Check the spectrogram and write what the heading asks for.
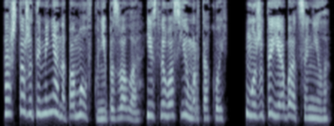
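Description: A woman voicing a brisk, sarcastic woman friend who works in the courts and lectures her friend, in a storybook reading. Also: sits high, dry recording, studio quality, pitched above the performer's own voice, close to an everyday voice. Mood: scolding.

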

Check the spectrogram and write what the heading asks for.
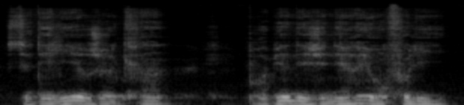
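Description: A man reading aloud, voicing a fake doctor who speaks in a grave, solemn, hushed way, with a husky voice. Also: lowish voice, level tone, brisk, a little hiss or hum, natural voice.

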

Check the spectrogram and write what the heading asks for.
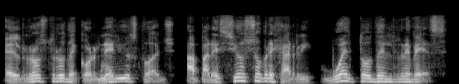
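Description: A man narrating an audiobook in an expressive, dramatic reading. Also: mid-range voice, unhurried, no echo, clean studio sound. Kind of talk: scripted narration.

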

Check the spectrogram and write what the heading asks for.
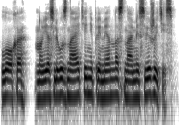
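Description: A cold, officious chief guard from a fantasy audiobook, delivering verdicts in a calm, mechanical tone, as a male narrator voices him. The voice is dark and mellow at a middle pitch. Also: normal speed, clear, resonant tone, lightly acted.

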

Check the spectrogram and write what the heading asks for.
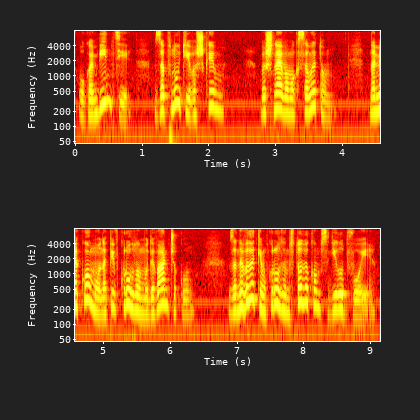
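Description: A woman narrating a novel as an audiobook reader in an even, expressive storytelling manner. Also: mid-range voice, fairly quick. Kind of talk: scripted narration.

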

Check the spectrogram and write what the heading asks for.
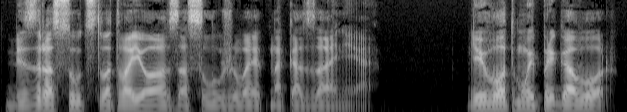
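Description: A man voicing a huge grey grave-worm lord who pronounces judgment slowly, in a solemn and menacing manner. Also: low-pitched, clean tone, no echo, studio quality. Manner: slow, solemn, dread-filled pronouncement.

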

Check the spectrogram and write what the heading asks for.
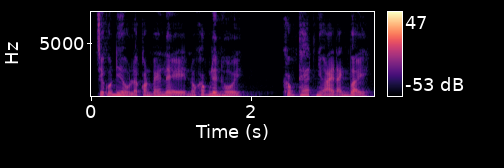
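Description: A man narrates an audio story with steady, measured pacing. His voice sits at a middle pitch, and he reads in a calm storytelling style.

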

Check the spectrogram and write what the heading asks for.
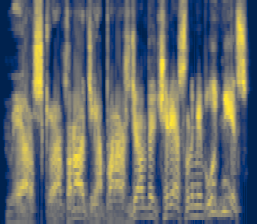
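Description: A man voicing an ancient, boastful demon general who turns cowardly, speaking in a slow, drawn-out bellow. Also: medium pitch, big pitch swings, sharp tone, heavily acted. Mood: boastful, threatening.

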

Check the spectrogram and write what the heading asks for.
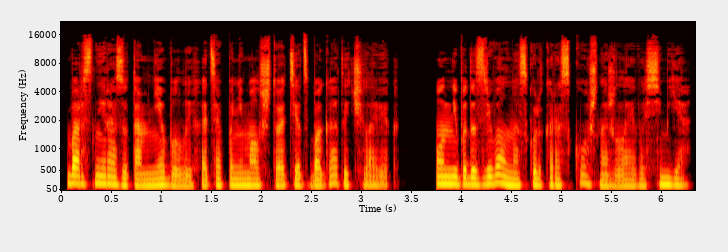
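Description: Dry, measured audiobook narration. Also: medium pitch, fairly even intonation, a little mellow, no echo. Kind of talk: scripted narration.

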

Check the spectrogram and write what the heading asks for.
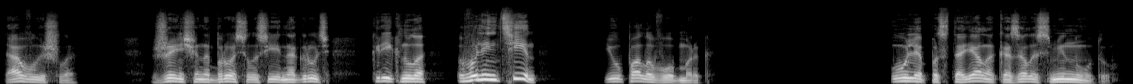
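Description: Brief: male audiobook narrator, solemn and steady, average pitch, dry studio sound. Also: unhurried, long pauses, dry recording. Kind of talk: scripted literary narration.

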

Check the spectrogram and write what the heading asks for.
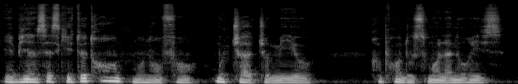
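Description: A man voicing an old Mexican nurse woman, speaking gently and persistently. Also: medium pitch, measured pace, husky. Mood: earnest.

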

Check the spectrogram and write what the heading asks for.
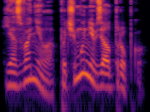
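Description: A man's voice: medium pitch, sing-song, fairly quick, mellow, slightly rough, dry recording, studio quality, pitched above the performer's own voice. A man voicing a worried young woman scolding her younger brother in a pleading, upset way.

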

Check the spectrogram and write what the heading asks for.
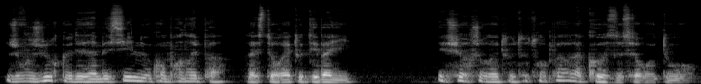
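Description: A quick-tongued countess who needles her guest with irony, as a male narrator voices her. The voice is dark and husky, lifted a little. It comes in as a dry, teasing jab. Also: medium pitch, lively intonation. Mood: needling. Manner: ironic, needling. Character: sharp-witted royal mistress, a countess. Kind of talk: audiobook character voice.

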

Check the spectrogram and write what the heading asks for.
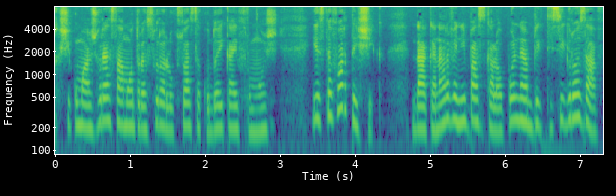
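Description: A woman voicing a lively, teasing young woman in an audiobook, her tone lifted and bright with chatter. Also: medium pitch, no echo, natural voice. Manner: bright, teasing, quick to laugh.

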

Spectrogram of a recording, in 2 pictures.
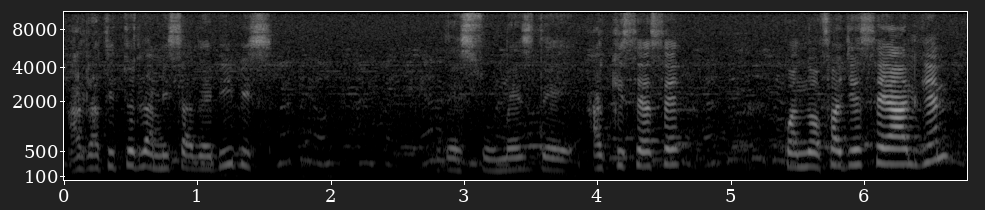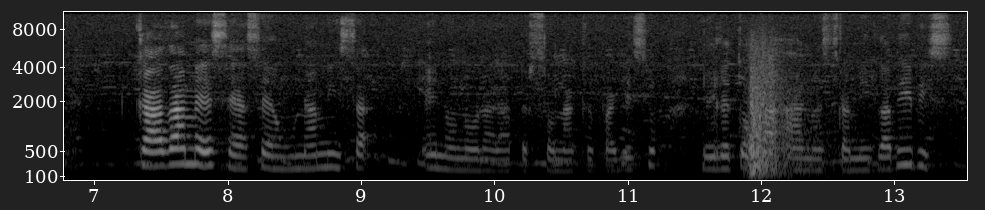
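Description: A woman, telling stories in a lively, chatty and devout way during an interview. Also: medium pitch, moderate pace. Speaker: interviewee, local shop owner. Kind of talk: casual storytelling interview. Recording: street crowd noise behind.

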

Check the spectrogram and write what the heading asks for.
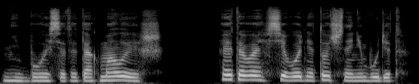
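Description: A woman's voice: fairly low pitch, fairly even intonation, moderate pace, darkish tone, dry recording, clean studio sound, close to an everyday voice. A woman voicing a playful young husband who teases his wife with an amused drawl in an audiobook. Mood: teasing. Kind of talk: audiobook character voice.

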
